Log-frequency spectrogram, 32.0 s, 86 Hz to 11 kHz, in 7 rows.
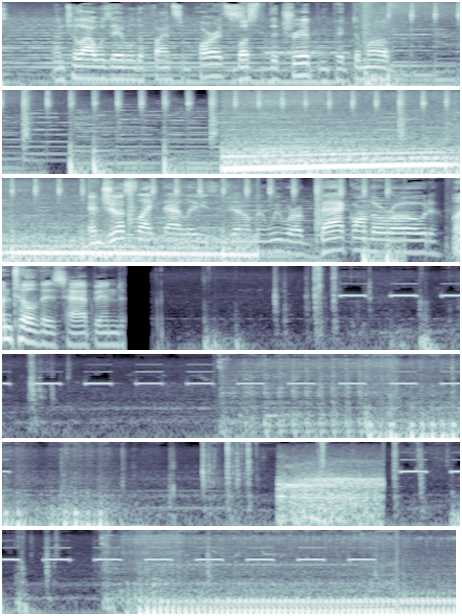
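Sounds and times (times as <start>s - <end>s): car engine cranking and running: 6.8s - 11.8s, 20.5s - 24.4s, 28.4s - 32.0s
car warning chime beeping: 6.8s - 11.8s, 26.8s - 31.4s.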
